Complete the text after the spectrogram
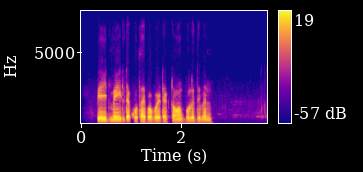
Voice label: voice message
